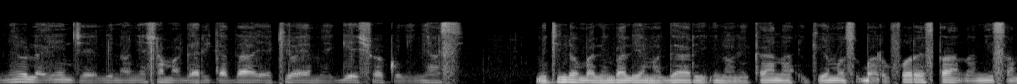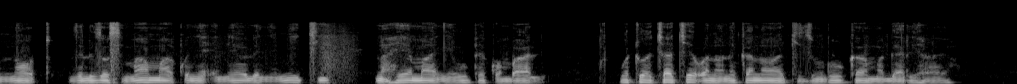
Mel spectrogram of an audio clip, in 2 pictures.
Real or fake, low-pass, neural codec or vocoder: real; 7.2 kHz; none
